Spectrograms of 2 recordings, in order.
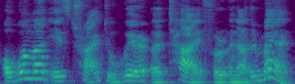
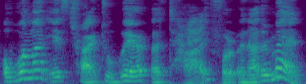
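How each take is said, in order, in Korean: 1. 음높이가 끝까지 한 톤으로 유지돼요. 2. 음높이가 변하고, 강조하는 단어 하나에서 톤이 내려가요. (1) "이렇게 얘기를 해주는 것보다" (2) "훨씬 더 소리가 살아있다라는 느낌이 들죠"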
